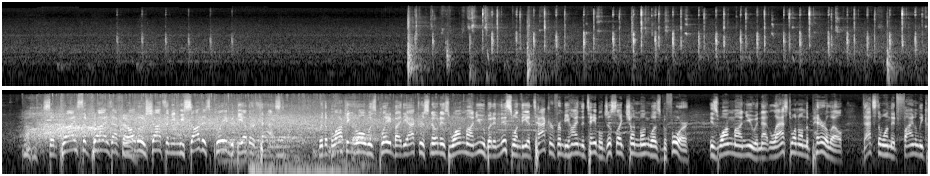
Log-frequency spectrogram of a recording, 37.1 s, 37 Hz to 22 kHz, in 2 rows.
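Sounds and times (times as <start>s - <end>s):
table tennis ball bouncing: 2.3s - 4.8s, 8.2s - 18.7s
ball clicks off paddles and table: 9.6s - 18.6s
crowd cheering and shouting: 18.9s - 29.7s.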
